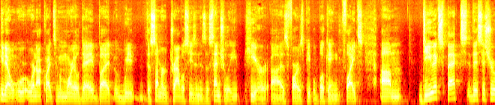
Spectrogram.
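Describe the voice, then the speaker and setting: A man anchoring a live TV news interview, putting questions to a guest in a conversational, slightly halting way. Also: fairly low pitch.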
